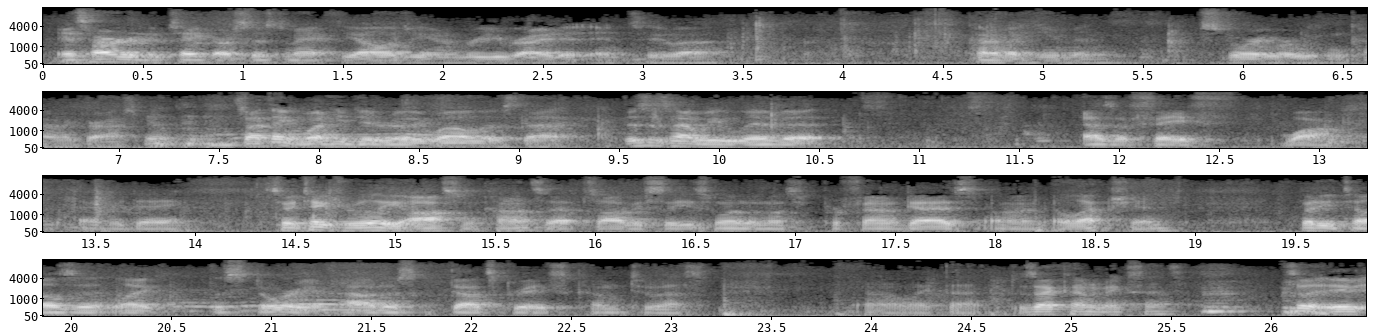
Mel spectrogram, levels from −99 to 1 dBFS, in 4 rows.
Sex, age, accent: male, 30-49, American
